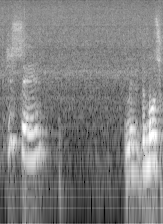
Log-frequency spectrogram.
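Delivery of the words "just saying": "Just saying" again, pitched higher and pointed; a higher, sassier "Just saying"; sarcastic repeat. Shown as a demonstration. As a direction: tack it on with a sarcastic lilt.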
